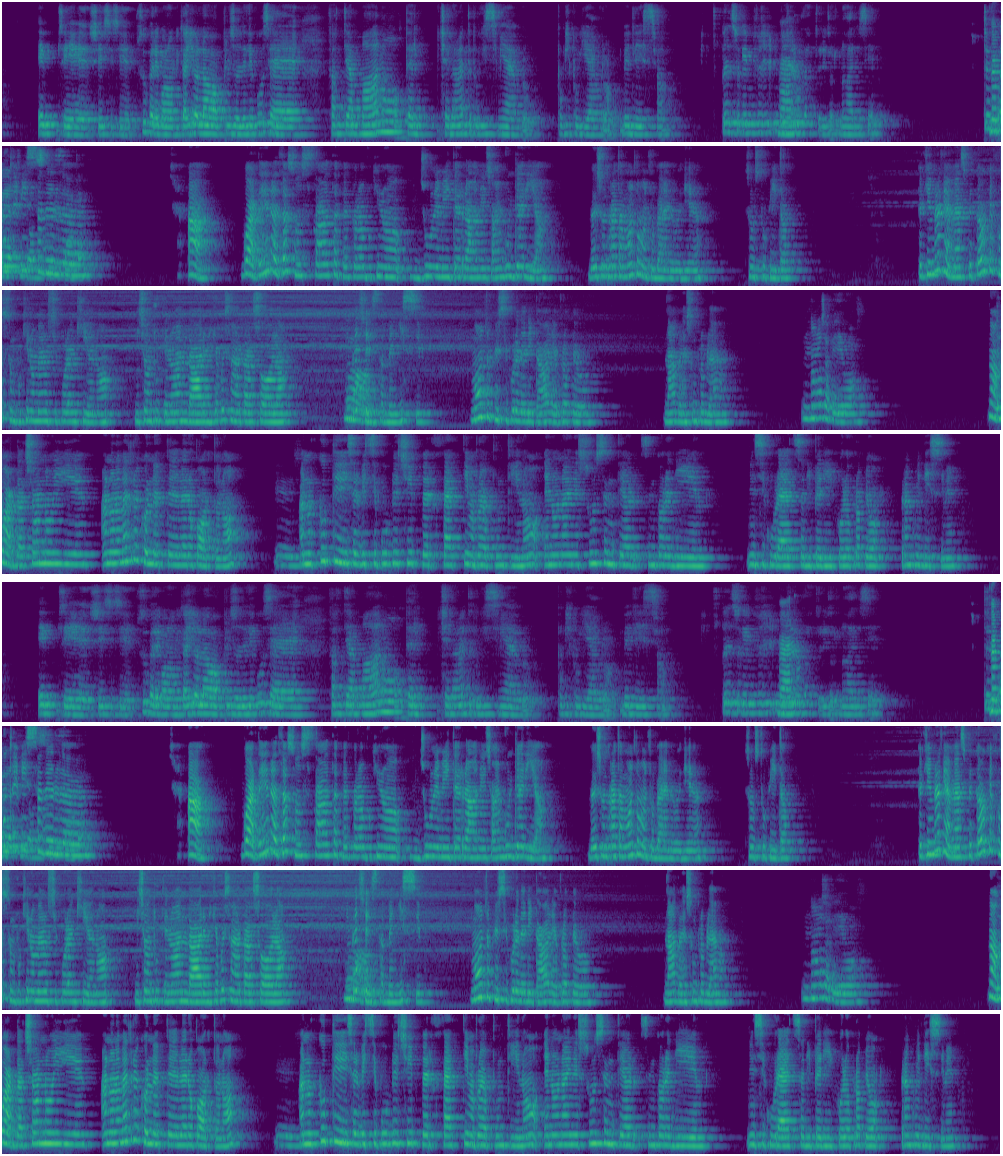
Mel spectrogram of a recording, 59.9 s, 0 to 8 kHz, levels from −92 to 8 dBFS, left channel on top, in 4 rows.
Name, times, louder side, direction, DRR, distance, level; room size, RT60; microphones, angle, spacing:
voice 1, 0.5-8.0 8.3-10.0 10.8-13.1 14.7-16.3 24.0-24.3 26.2-26.5 32.4-32.7 35.1-35.6 42.0-42.8 44.9-45.0 49.0-49.4, left 1 dB, 50° left, 2 dB, 3.0 m, -36 dB
voice 2, 11.6-12.0 14.8-16.3 17.5-18.1 18.6-23.2 23.8-25.5 26.2-26.9 28.7-31.6 32.0-34.2 35.1-36.3 37.0-38.8 39.9-40.9 44.8-48.4 49.4-55.5 56.1-58.1 58.5-59.4, right 3 dB, 50° right, 9 dB, 1.3 m, -31 dB
sound 1, 28.3-39.5, right 5 dB, 80° right, 4.6 m, -50 dB
13.0 x 8.7 x 7.0 m, 0.68 s
head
